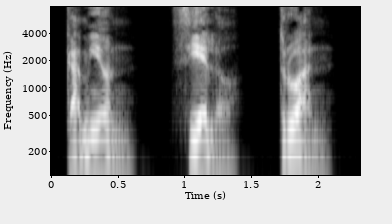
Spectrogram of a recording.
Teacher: Recordemos, vocales cerradas son i, u, vocales abiertas son a, e, o. Una vocal cerrada y una vocal abierta, vocal cerrada más vocal abierta. La abierta suena más fuerte. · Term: diptongo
